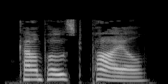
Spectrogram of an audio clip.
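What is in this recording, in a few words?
"compost pile", English, British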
